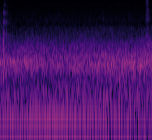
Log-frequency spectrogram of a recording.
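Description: Steady outdoor background noise with a low, constant hum underneath and no distinct events.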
